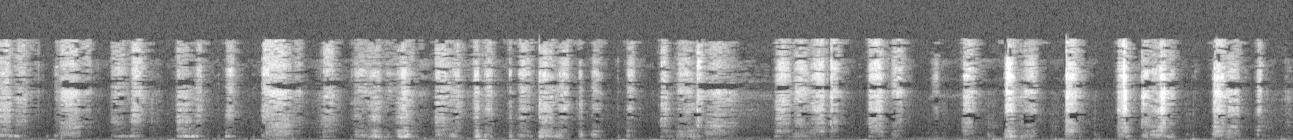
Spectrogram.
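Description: A white marker pen writes continuously on a lined paper spiral notebook lying on a table, close up. Its tip rubs and scratches across the page in a quick series of short, bright strokes with very little low end.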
